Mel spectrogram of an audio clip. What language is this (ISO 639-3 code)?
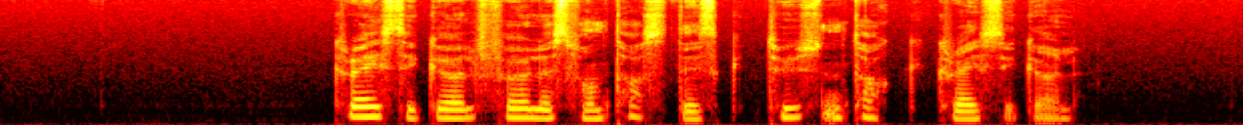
nor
